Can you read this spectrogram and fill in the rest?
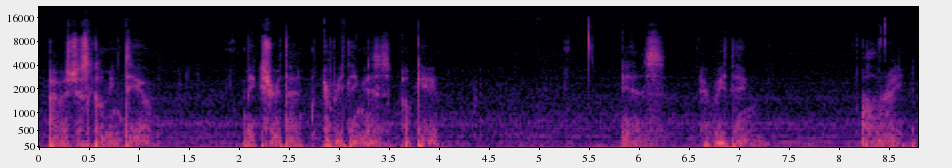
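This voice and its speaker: A performer playing a gentle, nervous alien in a whispered ASMR roleplay, speaking in a breathy, hesitant, stammering and soothing way. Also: close to an everyday voice. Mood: worried, hesitant. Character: gentle, nervous alien caring for an injured human.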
